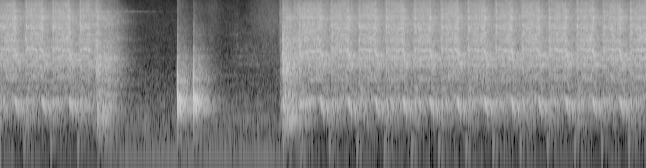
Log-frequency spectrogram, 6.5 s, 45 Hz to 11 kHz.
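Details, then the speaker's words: Jin Lun 50cc two-stroke scooter running on a car battery after carburetor cleaning, no throttle cable fitted; brief burst, pause, then catches and settles into a steady buzzing run about four beats per second, drawing fuel. "But it's sucking fuel down. All right. That's pretty good."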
